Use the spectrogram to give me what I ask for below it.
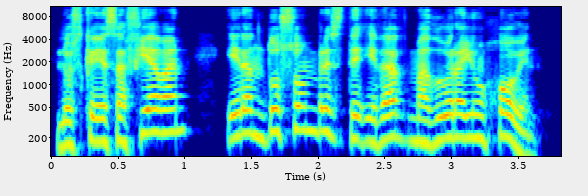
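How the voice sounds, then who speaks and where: A narrator giving a steady, measured scripted reading of religious history. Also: medium pitch, clear, resonant tone.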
